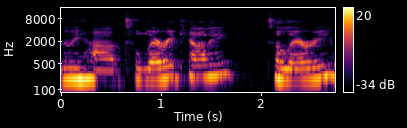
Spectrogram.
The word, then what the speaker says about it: Tulare: Tulare rhymes with dairy.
